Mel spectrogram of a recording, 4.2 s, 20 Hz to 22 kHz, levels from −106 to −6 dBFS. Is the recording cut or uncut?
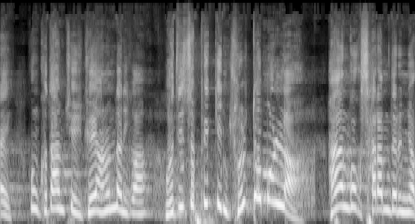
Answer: cut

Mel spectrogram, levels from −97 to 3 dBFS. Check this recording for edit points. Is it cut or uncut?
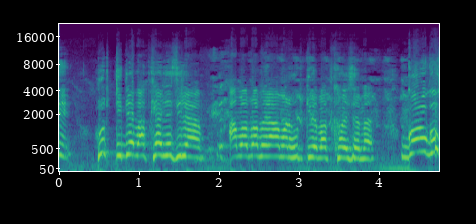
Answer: uncut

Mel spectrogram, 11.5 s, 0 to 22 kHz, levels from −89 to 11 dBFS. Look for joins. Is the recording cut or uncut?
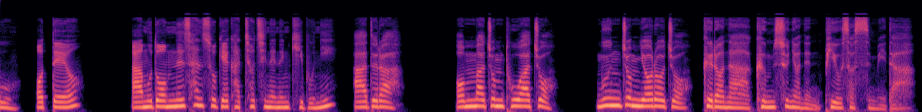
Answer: cut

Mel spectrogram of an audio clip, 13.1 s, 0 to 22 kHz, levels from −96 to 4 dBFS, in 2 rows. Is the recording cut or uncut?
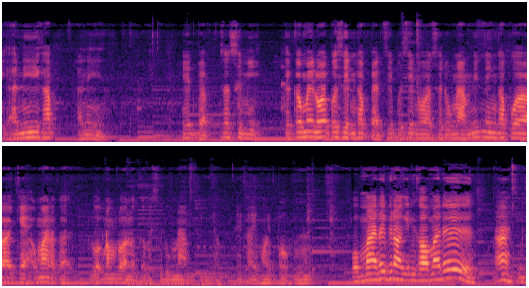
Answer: cut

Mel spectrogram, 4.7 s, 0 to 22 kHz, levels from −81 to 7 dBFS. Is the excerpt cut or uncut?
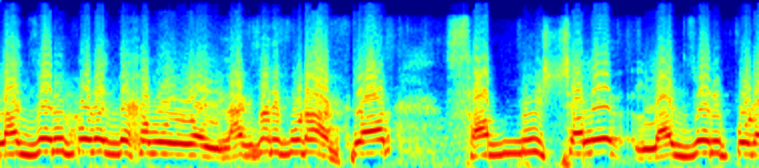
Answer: cut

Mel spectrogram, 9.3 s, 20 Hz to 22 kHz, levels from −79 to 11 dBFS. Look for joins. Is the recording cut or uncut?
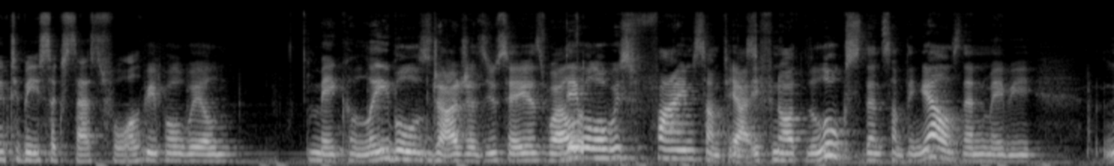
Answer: cut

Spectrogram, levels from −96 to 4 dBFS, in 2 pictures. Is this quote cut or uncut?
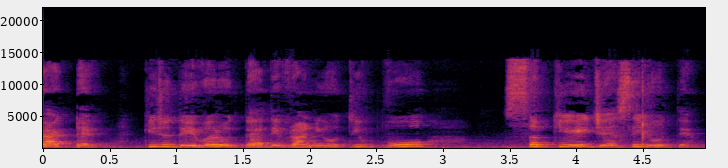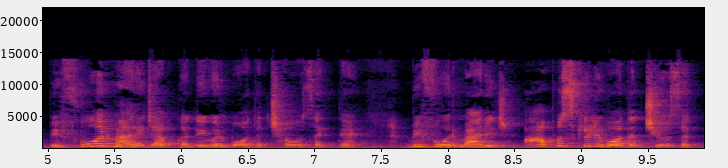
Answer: uncut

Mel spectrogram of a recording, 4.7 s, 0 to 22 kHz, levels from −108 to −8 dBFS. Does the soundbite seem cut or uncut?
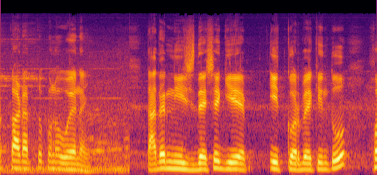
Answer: uncut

